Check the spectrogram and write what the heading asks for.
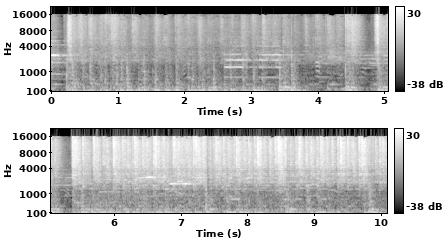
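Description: Gendang beleq ensemble playing: large Sasak barrel drums beating a fast, dense rhythm, with short high metallic tones over it. From about halfway the high clashing gets thicker and brighter.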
